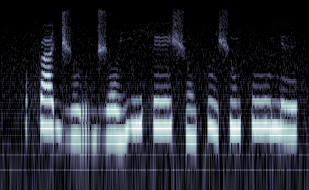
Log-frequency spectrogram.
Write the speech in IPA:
f a˦ d͡ʒ u˨ r d͡ʒ o˨ j i˦ h eː˦ ʃ ũ˨ kʷ i˦˨ ʃ ũ˦ k uː˦ n ɪ˦

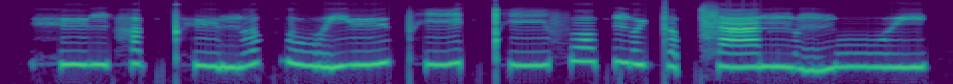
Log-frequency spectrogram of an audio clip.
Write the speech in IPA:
h yː˨ ŋ h ɐ˧ k̚ pʰ yː˨˩ m l ʊ˥ k̚ l uː˨˩ j yː˨˥ pʰ iː˨˥ t̚ pʰ iː˨˧ f ɔː˥ p̚ ŋ ɵ˧ ɥ t̪ ɐ˨ p̚ s aː˨˧ n ŋ ɐ˨˩ ŋ m uː˨ j

